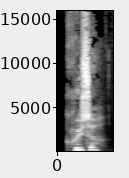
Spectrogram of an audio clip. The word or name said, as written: krydser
